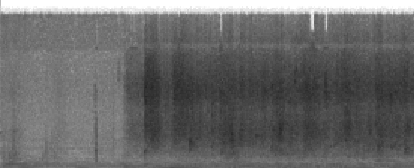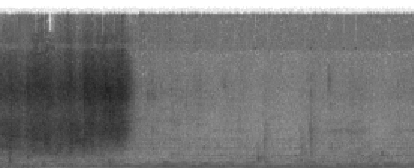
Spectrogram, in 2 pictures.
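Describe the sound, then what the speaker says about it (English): Hands are washed under a running kitchen tap, with a steady hiss of water that starts strongly and then cuts back to quieter background noise after about five seconds. "Alright, I'm going to wash my hands."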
